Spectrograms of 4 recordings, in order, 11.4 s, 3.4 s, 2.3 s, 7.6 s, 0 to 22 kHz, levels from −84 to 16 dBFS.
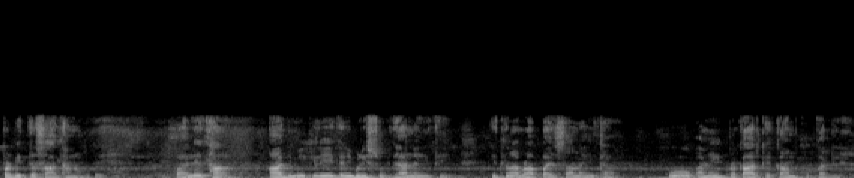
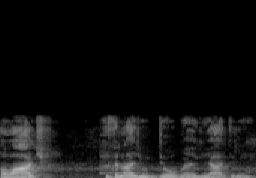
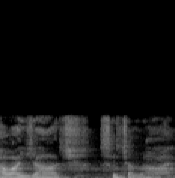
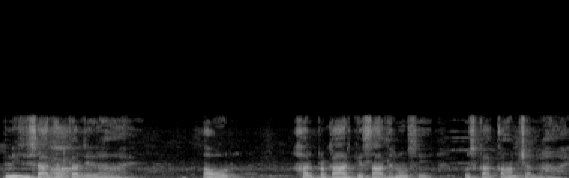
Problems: none marked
